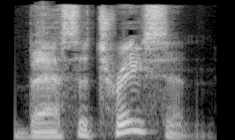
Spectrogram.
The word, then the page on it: bacitracin: British English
